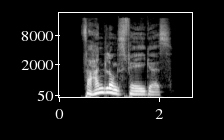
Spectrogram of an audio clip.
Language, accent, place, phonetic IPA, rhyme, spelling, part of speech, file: German, Germany, Berlin, [fɛɐ̯ˈhandlʊŋsˌfɛːɪɡəs], -andlʊŋsfɛːɪɡəs, verhandlungsfähiges, adjective, De-verhandlungsfähiges.ogg
- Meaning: strong/mixed nominative/accusative neuter singular of verhandlungsfähig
